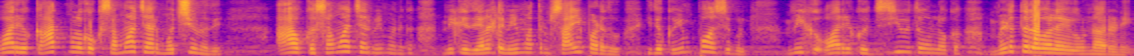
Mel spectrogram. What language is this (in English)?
Telugu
